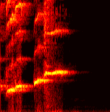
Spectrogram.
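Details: Orange-headed thrush in ngeplong style, played as therapy to lure a thrush into answering: a pair of loud whistled notes, the second slightly higher and longer, ending cleanly.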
